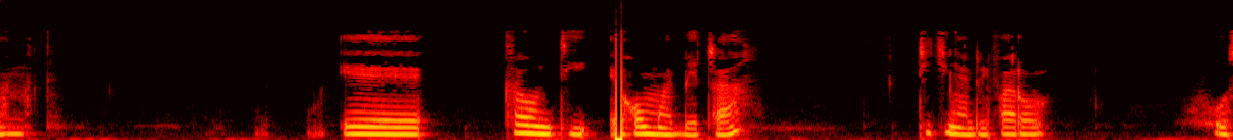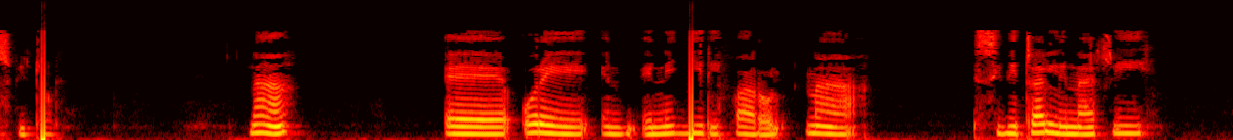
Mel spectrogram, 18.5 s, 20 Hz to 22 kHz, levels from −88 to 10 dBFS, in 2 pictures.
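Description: The speech is plainly dull and smeared throughout, likely from AAC compression at a low bitrate near 32 kbps. A spectrogram shows nothing above 19 kHz. Invalid numbers at full scale strike at 4.62–4.66, 9.56–9.58 and 14.42–14.44 s, holding the waveform flat at one extreme, far past the speech peaks, and each is heard as a loud bang.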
